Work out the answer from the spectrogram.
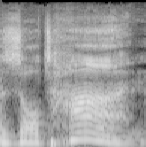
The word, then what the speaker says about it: Zoltan: met another zultan and you said it was a zultan yeah so um Hungarian I think the Hungarian pronunciation yeah would be um zultan you don't have the accent zultan I do not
